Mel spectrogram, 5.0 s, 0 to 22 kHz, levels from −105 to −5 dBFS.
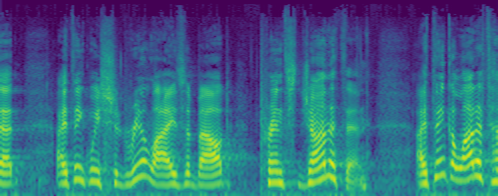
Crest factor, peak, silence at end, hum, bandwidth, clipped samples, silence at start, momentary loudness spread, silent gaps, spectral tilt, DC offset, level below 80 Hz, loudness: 16 dB; -2 dBFS; 0 s; none; 15.5 kHz; under 0.1%; 0 s; 16 LU; none; -5.5 dB/octave; under 0.1%; -58 dBFS; -18 LUFS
